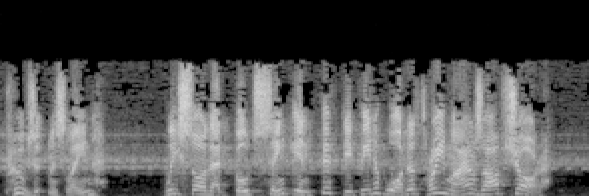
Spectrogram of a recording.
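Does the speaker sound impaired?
No.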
